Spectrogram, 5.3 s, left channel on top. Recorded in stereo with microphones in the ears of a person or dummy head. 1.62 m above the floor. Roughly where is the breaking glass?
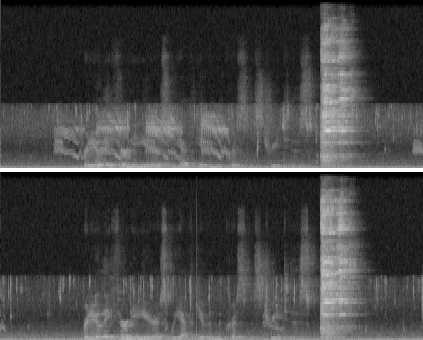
Centre.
